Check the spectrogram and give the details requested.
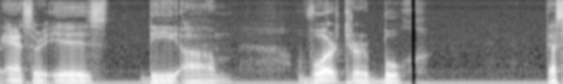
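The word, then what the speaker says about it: Wörterbuch: answer is the um vorter book that's how we supposed to be pronouncing it the german w is a v okay just so just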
